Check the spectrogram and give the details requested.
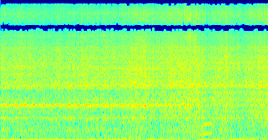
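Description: Loud, steady low rumble of a train at a railway station platform.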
